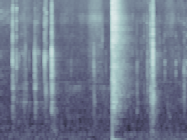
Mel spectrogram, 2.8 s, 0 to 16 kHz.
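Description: Plastic front LED clip on an Xbox 360 snapping back into place, heard as a sharp, close click among several faint small plastic ticks and handling noises.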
